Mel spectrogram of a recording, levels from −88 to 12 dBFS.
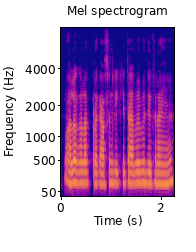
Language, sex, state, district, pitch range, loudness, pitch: Hindi, male, Bihar, Muzaffarpur, 150-155 Hz, -19 LUFS, 150 Hz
